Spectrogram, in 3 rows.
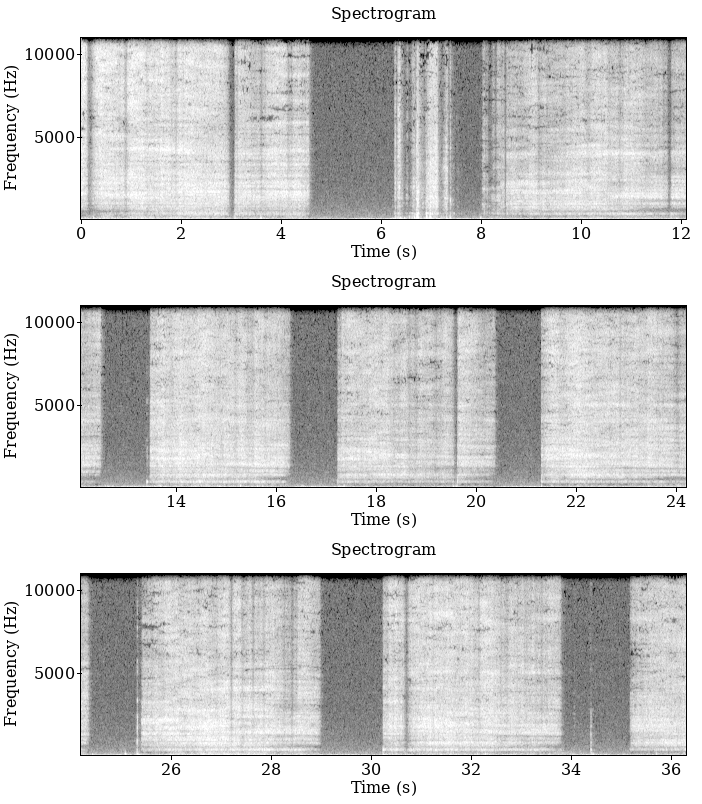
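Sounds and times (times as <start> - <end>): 
soft tracing strokes across a surface: 0.0 - 4.6, 6.3 - 12.6, 13.4 - 16.4, 17.2 - 20.5, 21.3 - 24.4, 25.3 - 29.1, 30.2 - 33.9, 35.1 - 36.3.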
